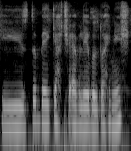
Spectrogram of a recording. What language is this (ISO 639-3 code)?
kas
